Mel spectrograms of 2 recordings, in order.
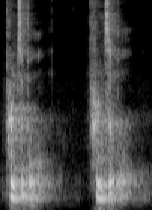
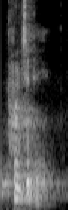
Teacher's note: principle has the accent over the first syllable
